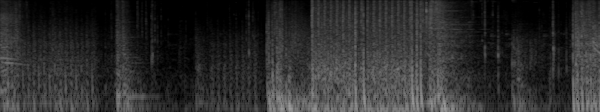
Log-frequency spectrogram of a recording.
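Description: Gunfire in a video game: bursts of rapid shots and sustained automatic fire, loud and dense, with brief lulls between volleys.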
